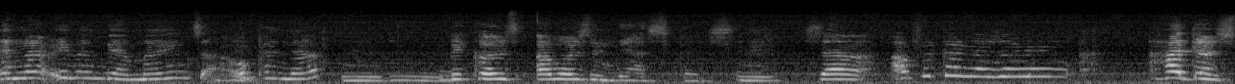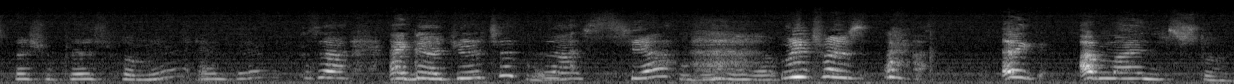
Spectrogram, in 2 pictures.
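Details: 26-year-old woman with lifelong cerebral palsy who began talking later than other children; real, not acted; dysarthria due to cerebral palsy.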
